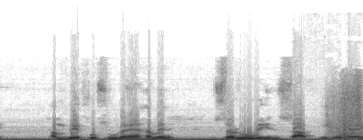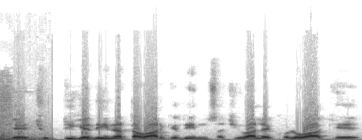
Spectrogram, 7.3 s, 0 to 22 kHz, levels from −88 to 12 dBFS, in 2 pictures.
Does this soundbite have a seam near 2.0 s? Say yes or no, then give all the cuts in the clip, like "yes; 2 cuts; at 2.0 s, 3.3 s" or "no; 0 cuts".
no; 1 cut; at 3.5 s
